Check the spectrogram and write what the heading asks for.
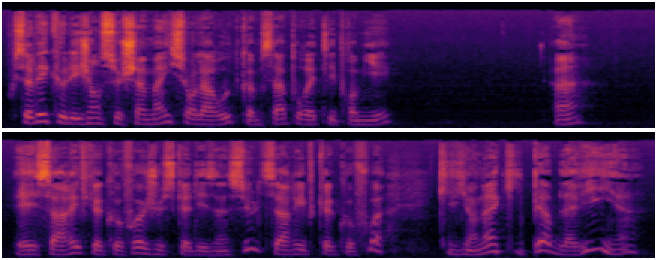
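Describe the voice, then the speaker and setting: An older man preaching a sermon in a lively, conversational way, often checking in with the congregation with quick asides. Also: on the high side. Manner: lively, chatty preaching with frequent "hein?" asides. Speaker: pastor.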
